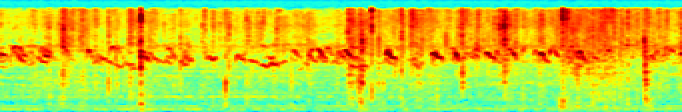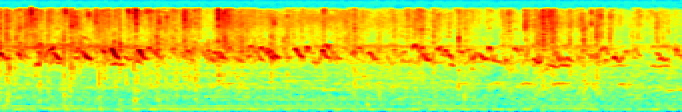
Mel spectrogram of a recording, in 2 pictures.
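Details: Quail chicks, six days old, peeping constantly in a crowded chorus of short, high, slightly rising chirps over a faint background hum.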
